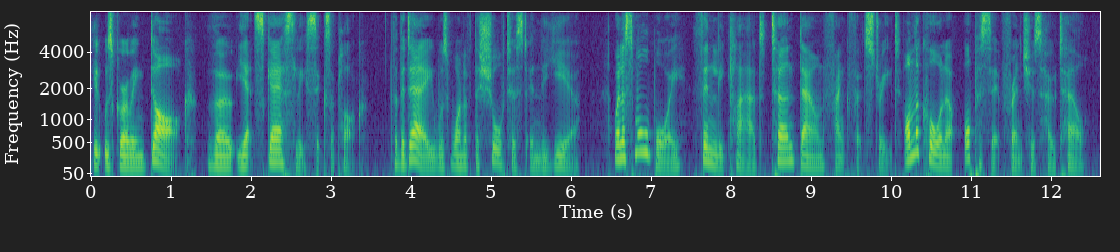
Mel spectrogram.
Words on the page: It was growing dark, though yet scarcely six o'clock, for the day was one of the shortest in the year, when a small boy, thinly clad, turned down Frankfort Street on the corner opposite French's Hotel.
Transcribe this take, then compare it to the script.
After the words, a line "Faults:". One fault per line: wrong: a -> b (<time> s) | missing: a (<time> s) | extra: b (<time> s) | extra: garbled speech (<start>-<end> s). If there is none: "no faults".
It was growing dark, though yet scarcely six o'clock, for the day was one of the shortest in the year, when a small boy, thinly clad, turned down Frankfort Street on the corner opposite French's Hotel.
Faults:
no faults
